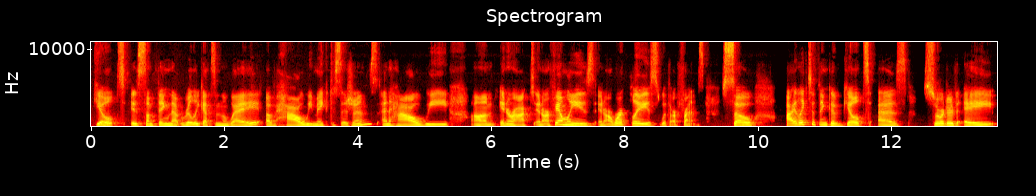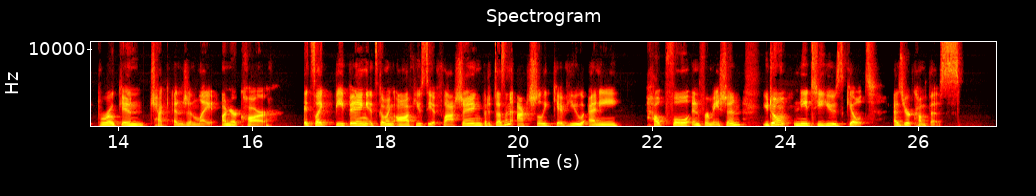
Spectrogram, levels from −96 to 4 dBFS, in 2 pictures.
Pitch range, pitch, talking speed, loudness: 170-205 Hz, 185 Hz, 165 wpm, -24 LUFS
